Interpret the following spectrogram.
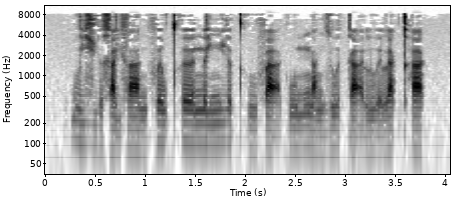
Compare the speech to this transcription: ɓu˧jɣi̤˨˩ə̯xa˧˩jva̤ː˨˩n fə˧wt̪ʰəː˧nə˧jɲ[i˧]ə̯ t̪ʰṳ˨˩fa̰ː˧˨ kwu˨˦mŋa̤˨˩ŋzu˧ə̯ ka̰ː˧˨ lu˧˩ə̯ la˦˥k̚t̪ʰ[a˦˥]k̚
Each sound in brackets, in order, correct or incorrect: correct, correct

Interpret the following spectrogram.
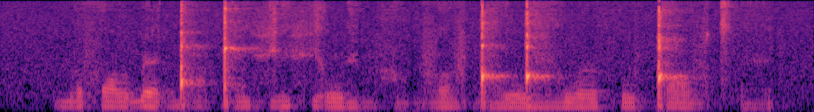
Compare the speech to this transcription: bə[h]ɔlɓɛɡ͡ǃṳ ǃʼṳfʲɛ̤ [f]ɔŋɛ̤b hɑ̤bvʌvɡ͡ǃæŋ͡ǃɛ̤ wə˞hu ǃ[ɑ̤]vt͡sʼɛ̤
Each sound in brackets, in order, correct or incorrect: incorrect, incorrect, incorrect

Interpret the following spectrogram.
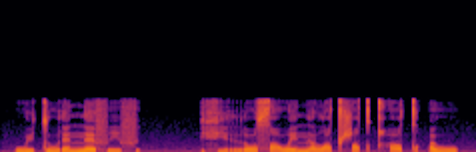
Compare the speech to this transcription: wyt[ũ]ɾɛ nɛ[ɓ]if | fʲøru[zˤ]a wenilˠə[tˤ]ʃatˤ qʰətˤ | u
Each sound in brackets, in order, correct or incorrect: incorrect, incorrect, incorrect, correct

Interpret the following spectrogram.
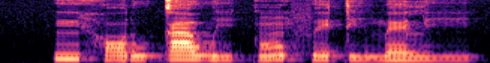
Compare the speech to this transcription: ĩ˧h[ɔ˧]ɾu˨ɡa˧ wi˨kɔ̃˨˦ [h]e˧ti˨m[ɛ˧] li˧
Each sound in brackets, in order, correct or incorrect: incorrect, incorrect, correct

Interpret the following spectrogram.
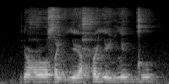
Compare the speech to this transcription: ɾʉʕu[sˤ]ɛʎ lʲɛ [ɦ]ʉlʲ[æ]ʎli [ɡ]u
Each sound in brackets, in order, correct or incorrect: correct, incorrect, incorrect, correct

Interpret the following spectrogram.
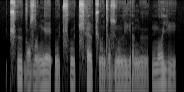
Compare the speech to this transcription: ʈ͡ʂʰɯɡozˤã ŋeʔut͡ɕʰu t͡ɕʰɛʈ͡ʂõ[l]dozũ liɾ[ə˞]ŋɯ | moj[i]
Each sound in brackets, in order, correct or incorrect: incorrect, incorrect, correct

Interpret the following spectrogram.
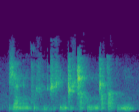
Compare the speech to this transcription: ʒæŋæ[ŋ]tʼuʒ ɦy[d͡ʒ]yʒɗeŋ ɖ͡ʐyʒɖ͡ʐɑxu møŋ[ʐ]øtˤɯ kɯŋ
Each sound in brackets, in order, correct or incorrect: correct, correct, correct

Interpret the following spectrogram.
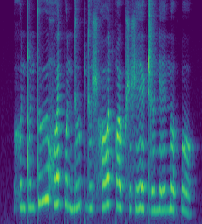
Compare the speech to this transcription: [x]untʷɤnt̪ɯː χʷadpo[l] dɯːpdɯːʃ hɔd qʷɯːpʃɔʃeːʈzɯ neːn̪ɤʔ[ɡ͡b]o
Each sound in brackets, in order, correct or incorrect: incorrect, incorrect, incorrect

